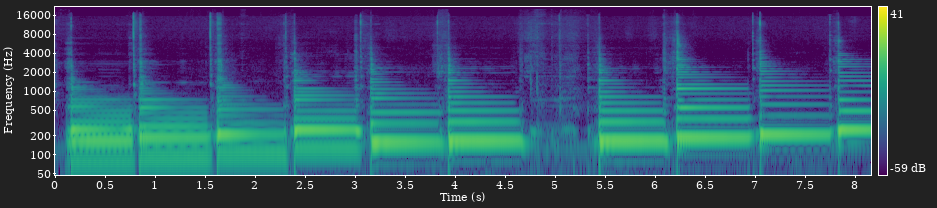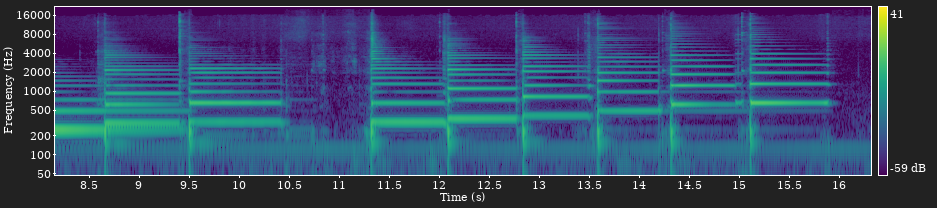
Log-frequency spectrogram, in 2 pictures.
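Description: Clean guitar harmonics ring out one after another in a rising, scale-like run, each bell-like tone decaying before the next, over a steady low drone.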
